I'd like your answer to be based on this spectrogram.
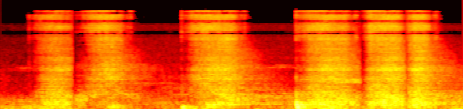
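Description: A patterned, coated metal kitchen knife presses and slices in a grid through two flat, round, solid pressed discs of yellow kinetic sand resting on a white surface. Each stroke gives a soft, gritty scraping crunch with a bright hiss, separated by short pauses. A couple of strokes start with a dull low thud as the blade presses down.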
